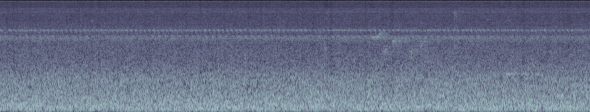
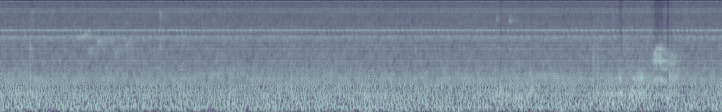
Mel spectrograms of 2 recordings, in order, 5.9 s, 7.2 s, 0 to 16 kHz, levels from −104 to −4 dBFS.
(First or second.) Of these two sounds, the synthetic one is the second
